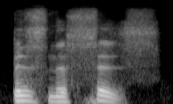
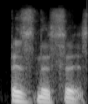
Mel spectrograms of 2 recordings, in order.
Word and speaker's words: businesses: And by the way, you pronounce the word businesses. Okay. I Oh, think you said businesses. businesses. See, it's got the extra es on the end.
